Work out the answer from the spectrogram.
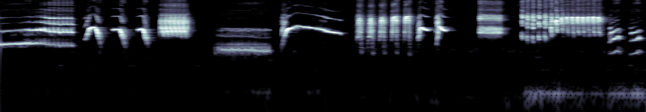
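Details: Asian pied starling in full training song to provoke rivals: rich mix of whistled upslurs and downslurs, buzzy rasping bursts, rapid clicking trills and a short low warbled phrase, delivered in quick varied sequence with a faint low hum near the end.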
